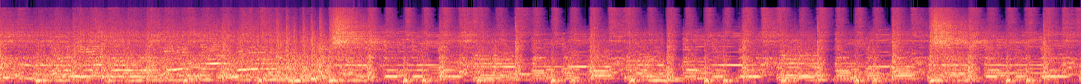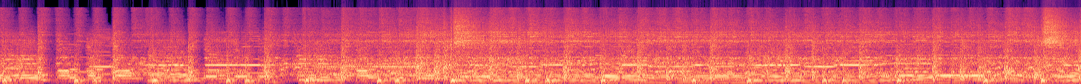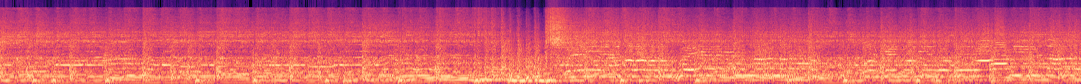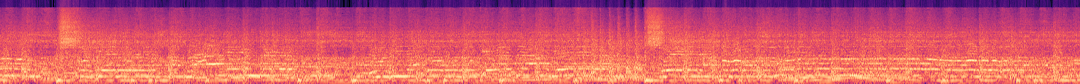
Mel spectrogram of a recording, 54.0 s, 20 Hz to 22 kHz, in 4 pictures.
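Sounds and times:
rock band playing live: 0.0 - 54.0.

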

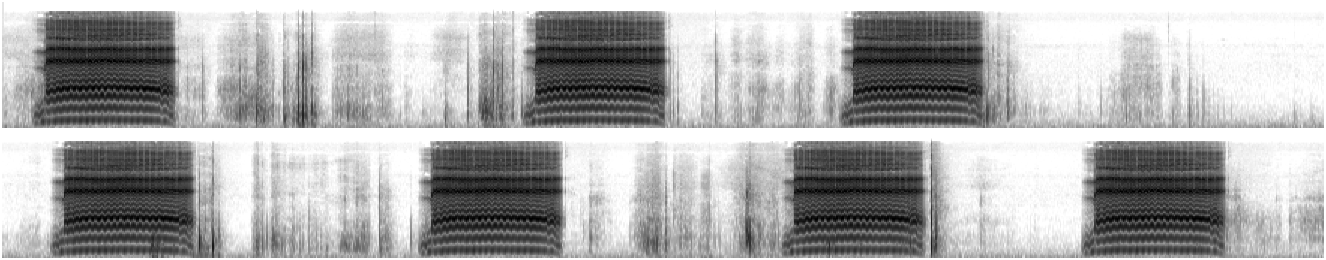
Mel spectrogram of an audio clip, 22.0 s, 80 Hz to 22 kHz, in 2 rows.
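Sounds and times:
animal bleat sound effect: 0.2 - 1.5, 4.4 - 5.6, 7.0 - 8.2, 11.4 - 12.7, 14.5 - 15.8, 17.5 - 18.8, 20.0 - 21.3.

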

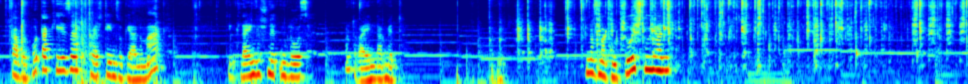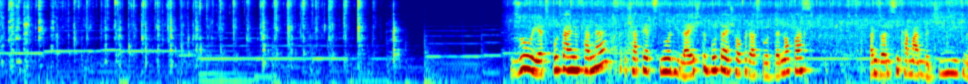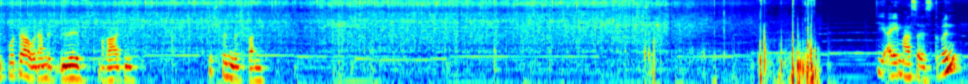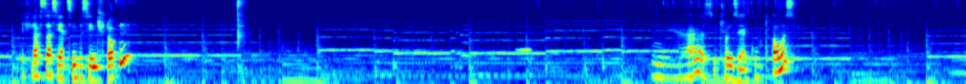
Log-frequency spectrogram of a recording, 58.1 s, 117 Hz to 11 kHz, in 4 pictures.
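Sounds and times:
whisk clicking against bowl: 7.8 - 20.6
butter sizzling in a frying pan: 8.1 - 20.2, 22.1 - 40.6.

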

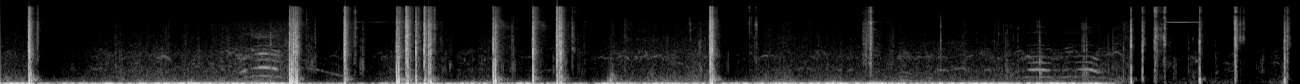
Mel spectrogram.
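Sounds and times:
shotgun blasts: 0.2 - 0.5, 2.9 - 5.9, 7.1 - 7.4.

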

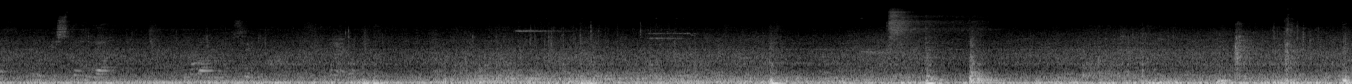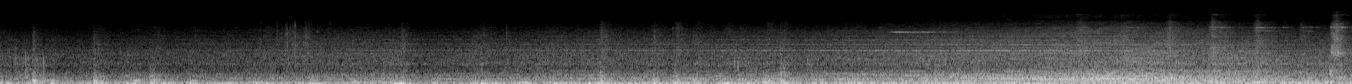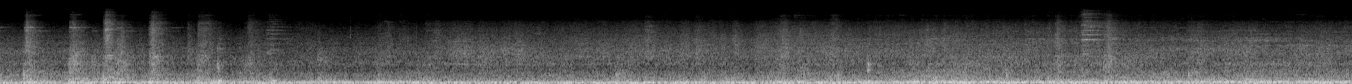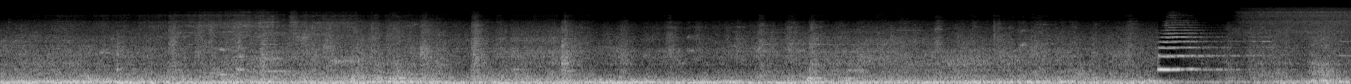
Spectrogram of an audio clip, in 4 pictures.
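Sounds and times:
train wheels rumbling on rails: 0.0 - 54.0
wheel squeal: 5.1 - 5.8, 6.5 - 7.0, 22.4 - 23.0.

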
